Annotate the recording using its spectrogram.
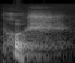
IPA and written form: pʊʆ (push)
